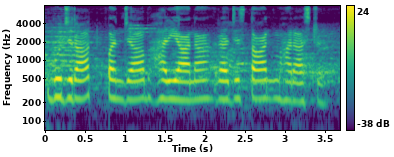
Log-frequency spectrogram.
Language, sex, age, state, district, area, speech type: Urdu, female, 45-60, Delhi, Central Delhi, urban, spontaneous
